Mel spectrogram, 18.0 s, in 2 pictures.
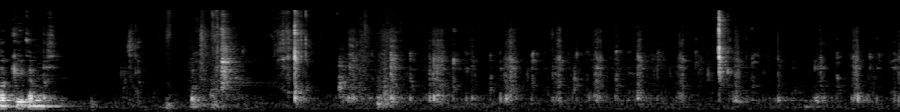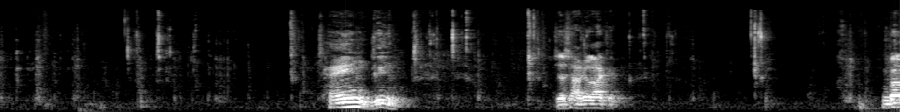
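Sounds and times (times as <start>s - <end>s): crisp cucumber crunching: 2.7s - 12.2s, 12.8s - 14.6s, 15.2s - 18.0s.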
